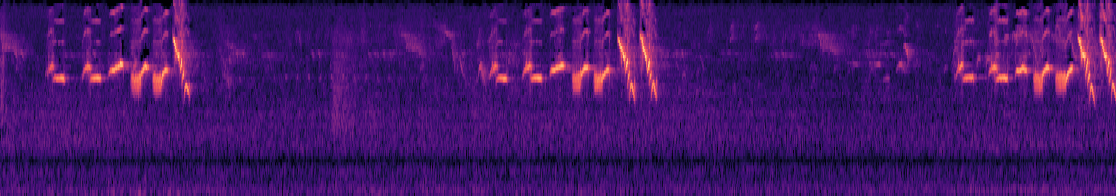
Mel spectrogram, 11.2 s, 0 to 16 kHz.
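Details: Rusty-collared seedeater, a free wild bird challenging a caged bird: three bursts of fast, clear whistled and buzzy notes around 3–4k, each phrase rising into sharp high slurs, separated by pauses, over low steady background hum.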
